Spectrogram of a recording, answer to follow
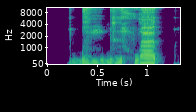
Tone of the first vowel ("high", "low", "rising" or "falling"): low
